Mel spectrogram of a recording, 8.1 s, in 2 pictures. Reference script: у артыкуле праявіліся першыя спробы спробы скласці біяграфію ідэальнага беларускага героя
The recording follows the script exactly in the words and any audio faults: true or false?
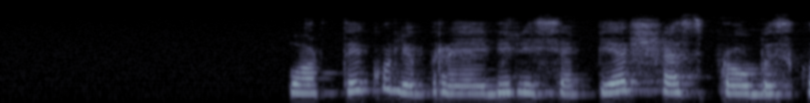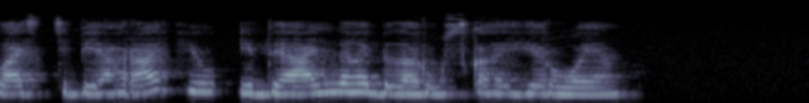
false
